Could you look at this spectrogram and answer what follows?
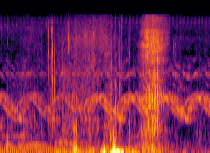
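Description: A police siren wails in a short rising and falling sweep, loud and fairly close, with muffled knocks and rustling underneath.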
